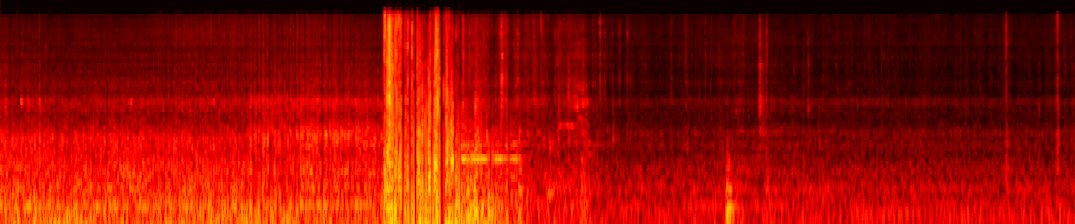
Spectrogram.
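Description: A car's steady engine and road rumble, then about four seconds in a sudden loud car crash: a cluster of impacts lasting about a second and a half. After the crash the rumble is much quieter.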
